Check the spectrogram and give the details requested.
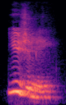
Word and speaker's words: usually: You do not want to pronounce all the letters. Usually, that's the incorrect pronunciation. Usually is the correct pronunciation.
